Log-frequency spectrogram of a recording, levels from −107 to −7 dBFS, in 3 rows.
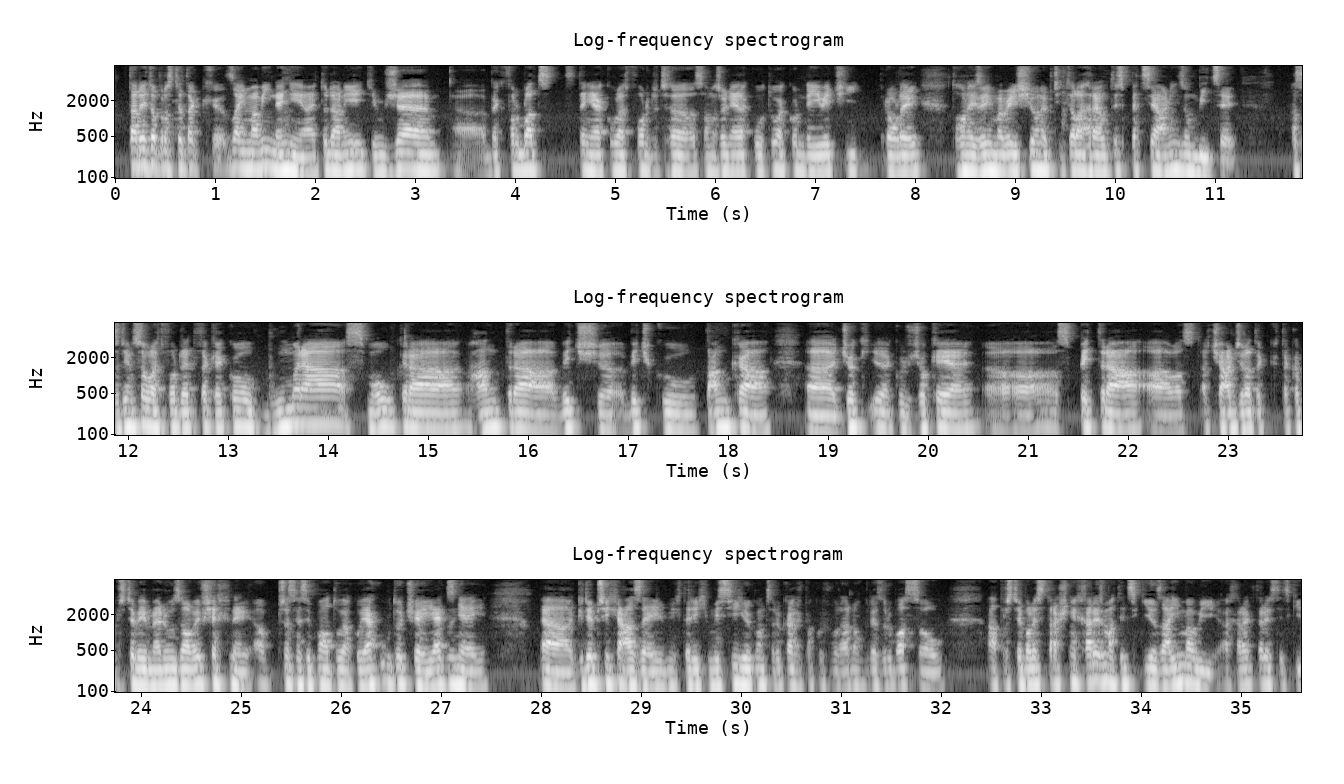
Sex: male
